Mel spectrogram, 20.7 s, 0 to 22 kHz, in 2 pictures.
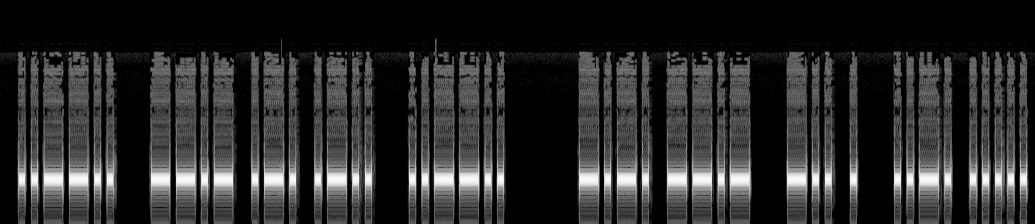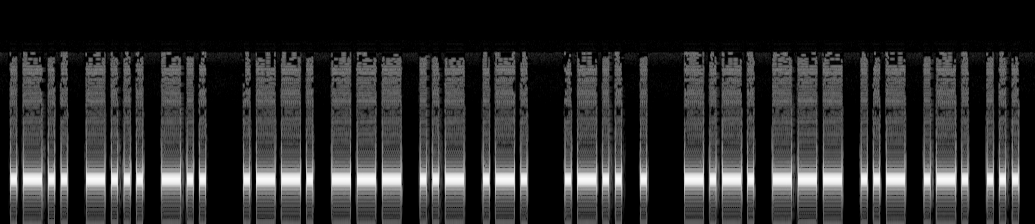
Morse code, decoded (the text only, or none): ? QRL? CQ DE F5LBD POUR LE COURS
